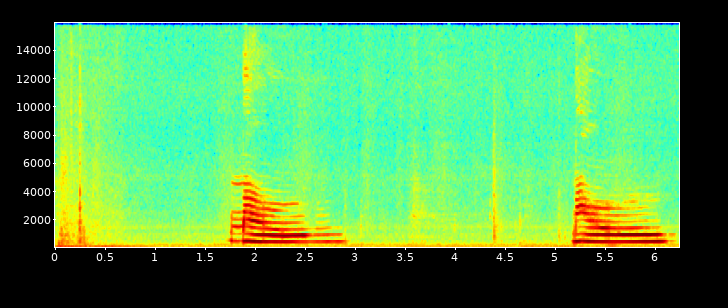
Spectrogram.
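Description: A cat meowing twice, about three seconds apart. The two meows match in shape and length, each just under a second: a recorded meow played by a live-stream super-sticker alert.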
